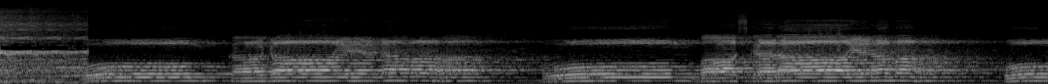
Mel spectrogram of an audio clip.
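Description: Background music of long, drawn-out chanted vocal phrases over a steady low drone, each phrase swelling in with a slight upward bend in pitch.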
